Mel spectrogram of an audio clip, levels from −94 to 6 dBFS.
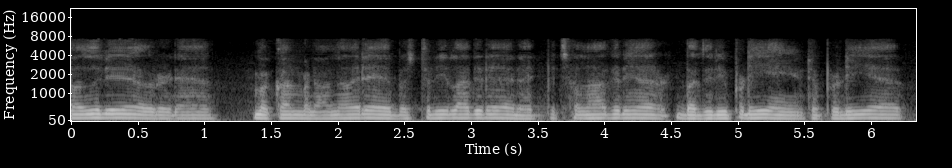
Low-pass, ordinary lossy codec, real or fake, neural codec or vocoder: none; none; fake; codec, 16 kHz, 1.1 kbps, Voila-Tokenizer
